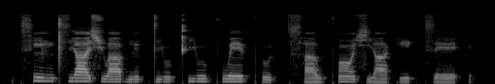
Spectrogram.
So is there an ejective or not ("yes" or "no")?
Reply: no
